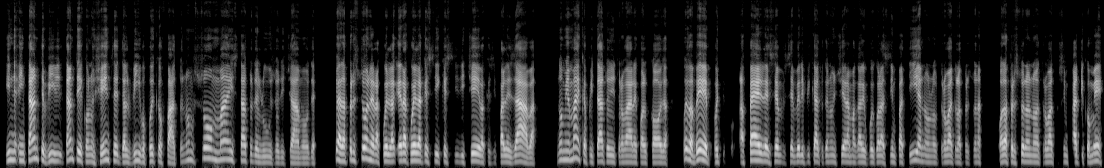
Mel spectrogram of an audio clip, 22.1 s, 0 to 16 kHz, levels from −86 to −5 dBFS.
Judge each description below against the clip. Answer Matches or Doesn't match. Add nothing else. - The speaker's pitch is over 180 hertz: Doesn't match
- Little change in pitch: Doesn't match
